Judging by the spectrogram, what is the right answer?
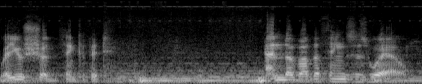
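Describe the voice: Faint music sits behind a man doing a put-on character voice, fairly low-pitched with vocal fry and a fairly bright tone. He speaks at a fairly slow pace, his pitch swinging widely.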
